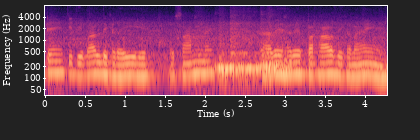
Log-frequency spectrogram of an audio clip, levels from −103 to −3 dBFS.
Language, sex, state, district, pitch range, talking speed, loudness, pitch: Hindi, male, Jharkhand, Sahebganj, 120-140 Hz, 180 wpm, -25 LUFS, 125 Hz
